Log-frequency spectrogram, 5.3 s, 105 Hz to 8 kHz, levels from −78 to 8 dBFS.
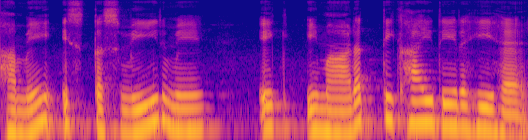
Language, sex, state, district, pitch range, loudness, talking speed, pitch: Hindi, male, Bihar, Patna, 140-165 Hz, -13 LUFS, 115 wpm, 150 Hz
